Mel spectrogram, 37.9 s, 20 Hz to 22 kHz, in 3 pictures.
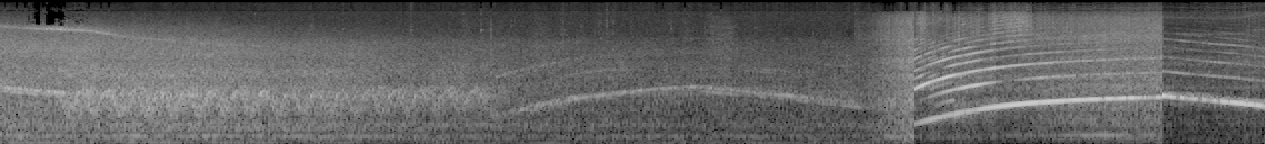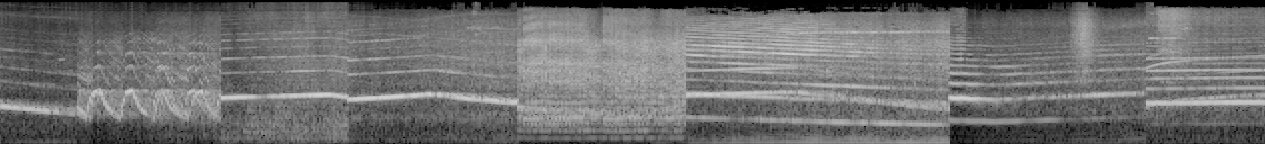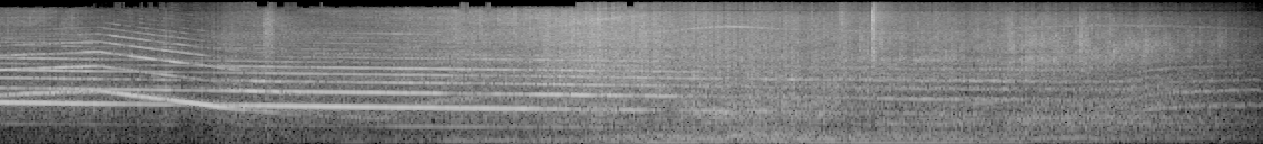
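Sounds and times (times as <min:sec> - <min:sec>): fire truck sirens wailing: 0:00.0 - 0:37.9
fire truck air horn blast: 0:17.8 - 0:20.0, 0:22.0 - 0:22.6, 0:23.2 - 0:26.2.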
